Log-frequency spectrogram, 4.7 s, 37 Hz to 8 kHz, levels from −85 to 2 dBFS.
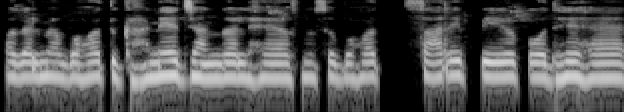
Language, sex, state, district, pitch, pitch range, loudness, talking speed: Hindi, female, Jharkhand, Jamtara, 200 Hz, 195-205 Hz, -22 LUFS, 165 wpm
